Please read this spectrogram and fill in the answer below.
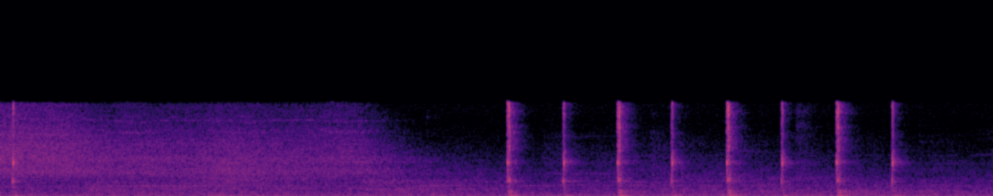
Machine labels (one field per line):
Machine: valve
